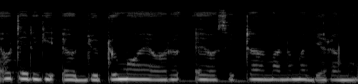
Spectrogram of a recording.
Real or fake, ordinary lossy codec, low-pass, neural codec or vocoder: real; none; 14.4 kHz; none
